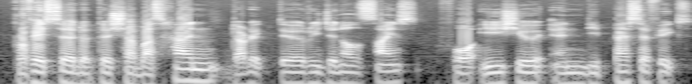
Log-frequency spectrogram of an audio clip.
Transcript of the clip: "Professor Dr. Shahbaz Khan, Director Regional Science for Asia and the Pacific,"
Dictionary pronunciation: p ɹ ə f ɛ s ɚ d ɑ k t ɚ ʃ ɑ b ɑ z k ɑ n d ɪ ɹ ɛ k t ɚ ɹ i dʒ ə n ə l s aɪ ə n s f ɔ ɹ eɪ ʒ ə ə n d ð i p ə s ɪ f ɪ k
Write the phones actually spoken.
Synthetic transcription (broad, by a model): p ɹ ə f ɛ s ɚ d ɑ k t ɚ ʃ ɑ b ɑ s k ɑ n d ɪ ɹ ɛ k t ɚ ɹ i dʒ ə n ə l s aɪ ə n s f ɔ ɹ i ʃ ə ə n d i p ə s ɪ f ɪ k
